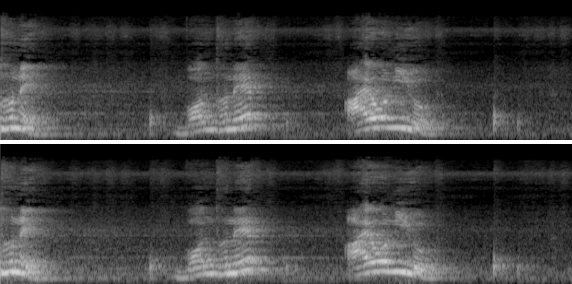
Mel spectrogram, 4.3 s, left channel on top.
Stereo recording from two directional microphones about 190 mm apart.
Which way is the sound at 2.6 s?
15° left (ahead or behind).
